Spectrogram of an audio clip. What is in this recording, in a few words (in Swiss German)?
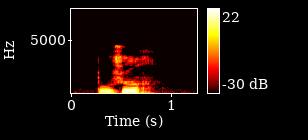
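"buschur", Alsatian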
